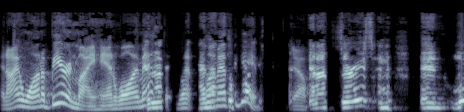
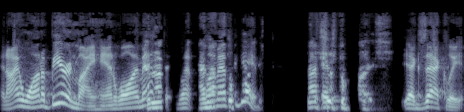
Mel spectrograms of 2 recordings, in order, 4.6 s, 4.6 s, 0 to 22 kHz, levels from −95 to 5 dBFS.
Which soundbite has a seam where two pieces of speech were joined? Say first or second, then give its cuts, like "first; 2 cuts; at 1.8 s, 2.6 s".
first; 1 cut; at 2.8 s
